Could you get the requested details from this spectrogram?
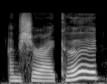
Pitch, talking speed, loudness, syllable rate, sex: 215 Hz, 225 wpm, -15 LUFS, 4.8 syllables/s, female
